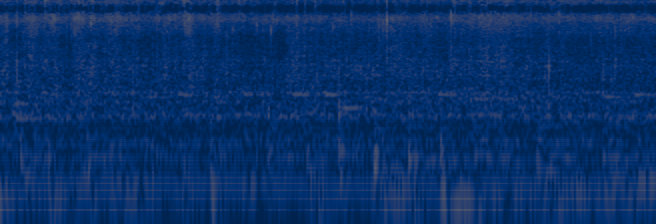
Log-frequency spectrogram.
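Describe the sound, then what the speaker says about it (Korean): Onions stir-fry in avocado oil in a pan, a steady close sizzle with faint scraping and stirring clicks running throughout, no voices. "투명해질 때까지 볶아주세요."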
